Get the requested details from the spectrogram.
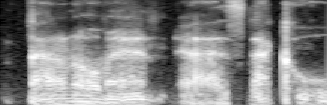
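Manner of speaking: breathy, whispered, growled action-hero voice. Imitating an actor's delivery after saying he growls: imitating him growling his lines. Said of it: "he growls his lines".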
